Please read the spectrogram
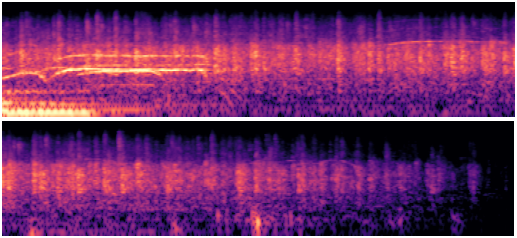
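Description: Club audience applauding at the end of a song, with a few cheers in the first couple of seconds and a high whistle around the middle. The applause fades away steadily to near silence.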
